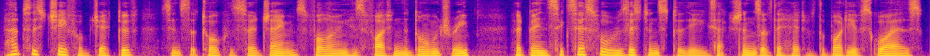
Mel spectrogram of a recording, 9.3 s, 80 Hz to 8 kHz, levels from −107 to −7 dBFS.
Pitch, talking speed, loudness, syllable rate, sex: 110 Hz, 200 wpm, -19 LUFS, 6.0 syllables/s, male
